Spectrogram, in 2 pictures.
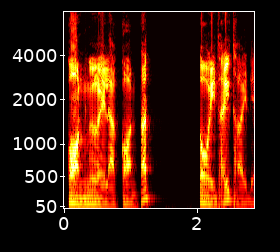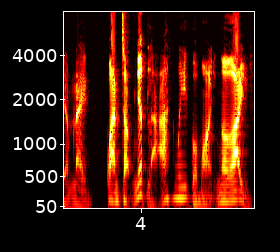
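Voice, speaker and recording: A man's voice: sits low, sing-song, a little fast, sharp tone, exaggerated voice. A man voicing a deferential older village chief who speaks humbly and pleads. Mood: pleading.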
